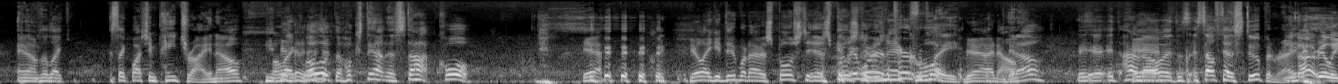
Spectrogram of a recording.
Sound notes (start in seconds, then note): 5.3 people laughing; 8.0 laughs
